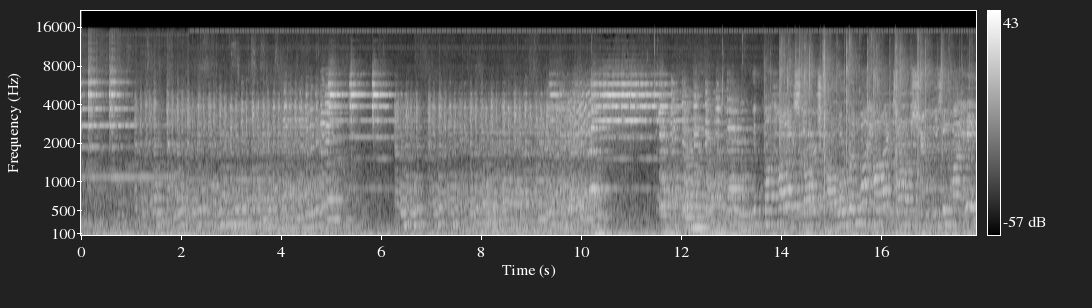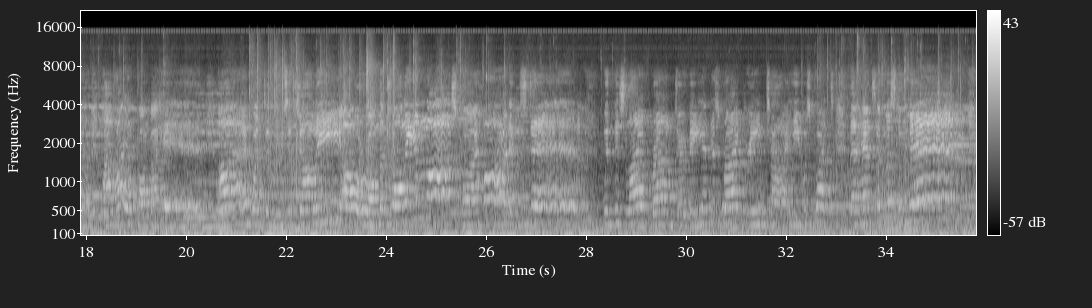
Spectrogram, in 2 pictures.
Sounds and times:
Music: 0:00.0 - 0:35.8.

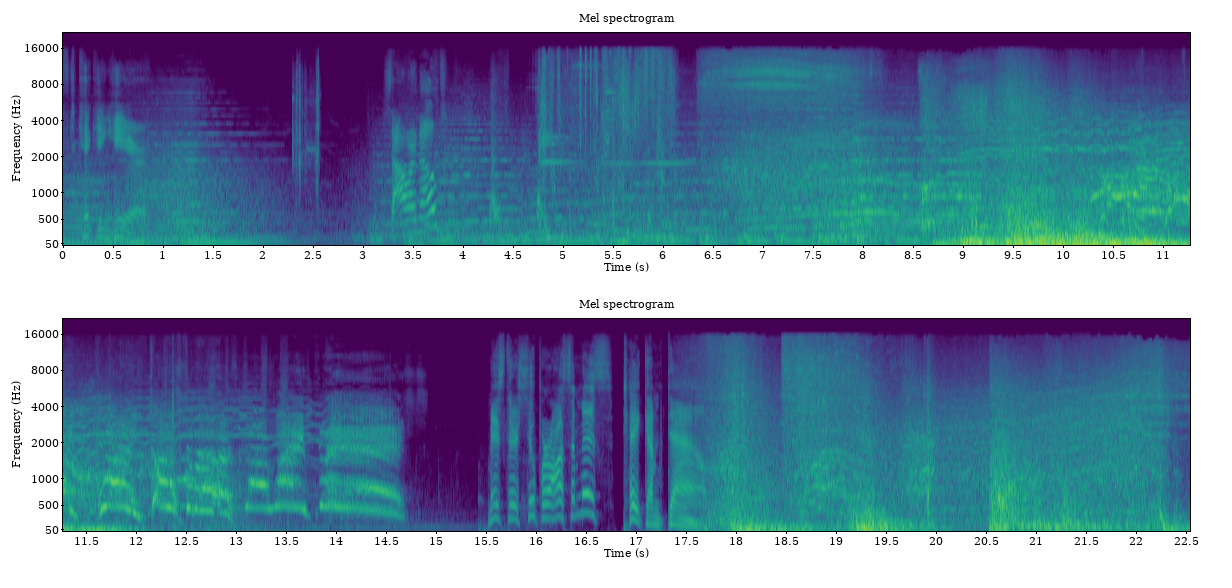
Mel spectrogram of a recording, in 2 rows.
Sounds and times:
Speech: 0:15.5 - 0:17.8.

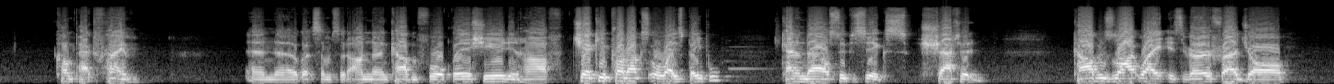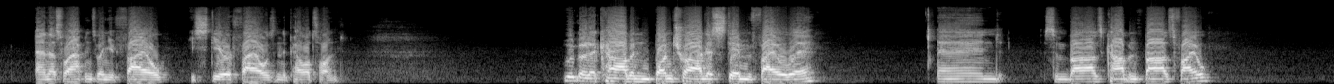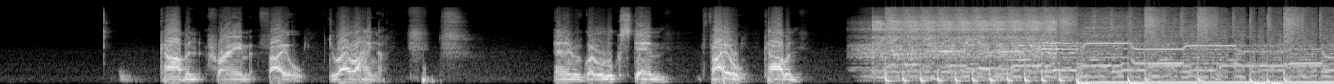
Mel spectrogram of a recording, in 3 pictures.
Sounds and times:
Speech: 0:00.5 - 0:01.5, 0:02.4 - 0:09.9, 0:10.7 - 0:13.0, 0:13.7 - 0:16.9, 0:19.0 - 0:21.6, 0:22.6 - 0:25.6, 0:27.7 - 0:31.4, 0:32.2 - 0:34.8.

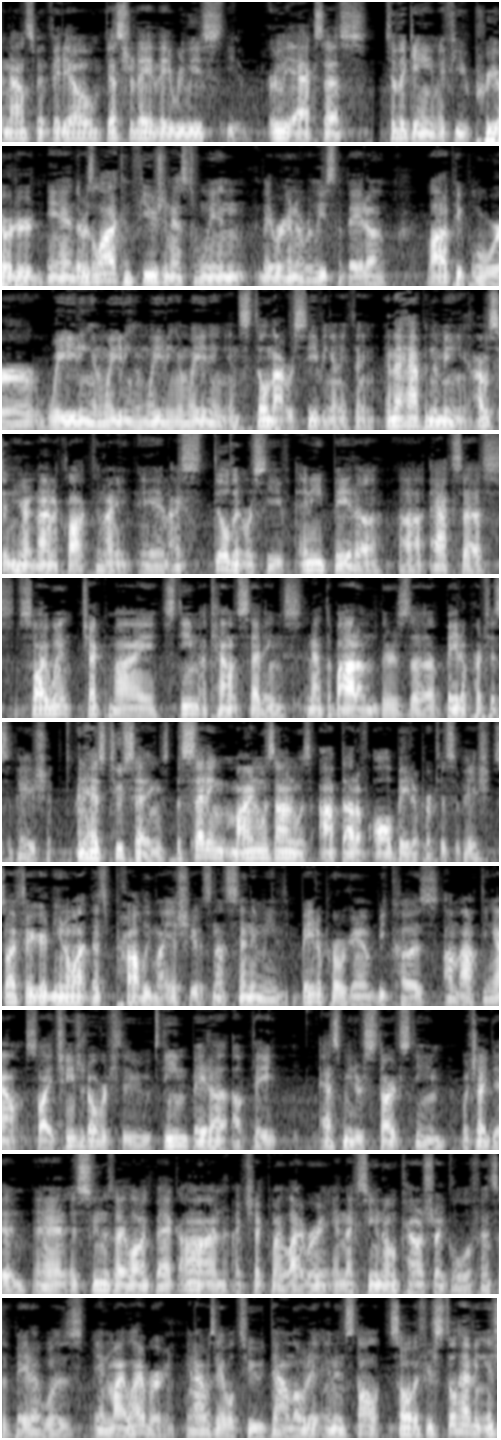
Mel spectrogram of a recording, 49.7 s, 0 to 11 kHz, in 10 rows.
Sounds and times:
Speech: 0:00.0 - 0:49.6.

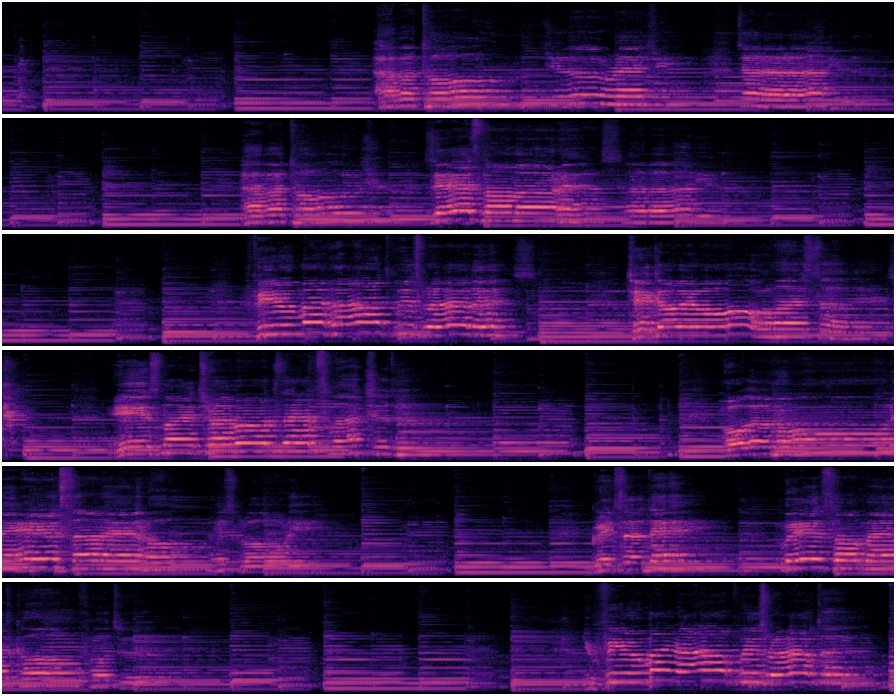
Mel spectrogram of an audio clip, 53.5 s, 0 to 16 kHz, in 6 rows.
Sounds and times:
Guitar: 0:00.0 - 0:53.5.

